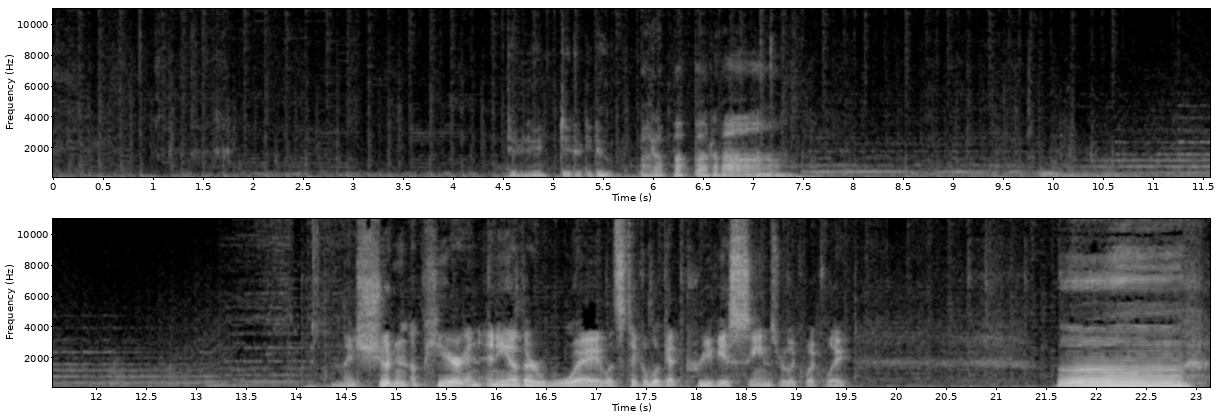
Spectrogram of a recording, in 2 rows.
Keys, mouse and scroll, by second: 7.1 click, 7.5 space, 14.3 space, 16.3-17.5 scroll down 19, 19.3-20.8 drag, 21.6-23.1 drag.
